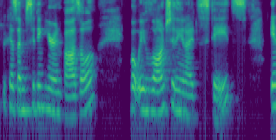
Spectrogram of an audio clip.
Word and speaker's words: Basel: in German language is Basel basil maybe basil but this is like basilicum right so you are a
